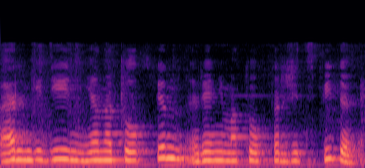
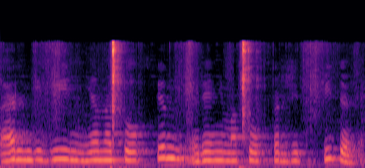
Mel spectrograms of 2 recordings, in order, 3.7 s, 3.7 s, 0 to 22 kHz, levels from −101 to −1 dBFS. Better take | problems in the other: first | background sound (Rattle (instrument)); as loud as the speech

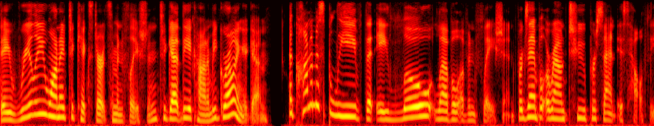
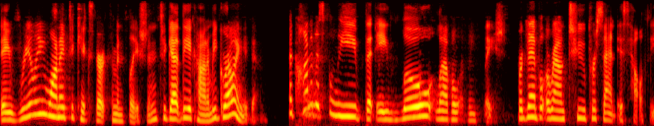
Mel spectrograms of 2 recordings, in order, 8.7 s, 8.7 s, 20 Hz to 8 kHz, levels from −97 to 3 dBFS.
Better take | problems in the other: first | noise reduction (neural mask model DeepFilterNet 3)

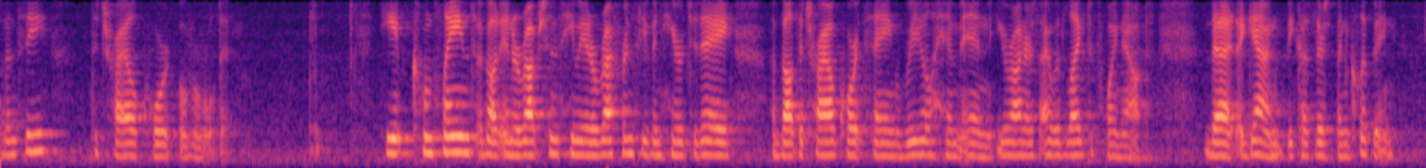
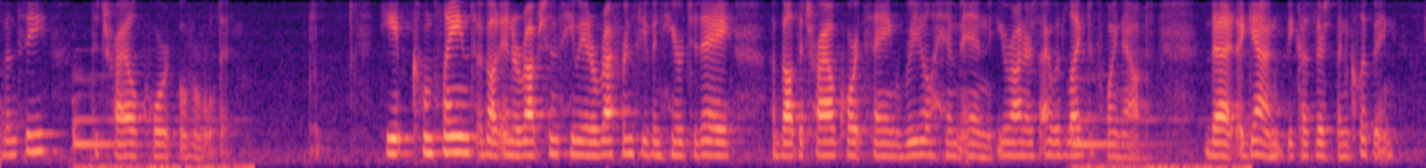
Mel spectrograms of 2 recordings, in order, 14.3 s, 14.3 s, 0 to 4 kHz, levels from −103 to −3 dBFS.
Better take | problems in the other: first | background sound (Gong); 8 dB below the speech

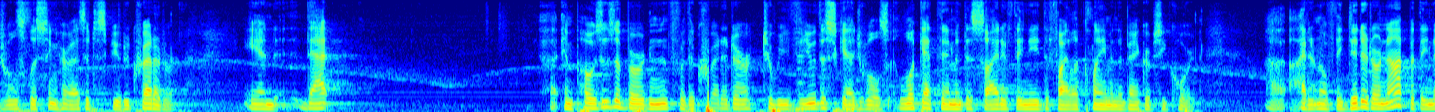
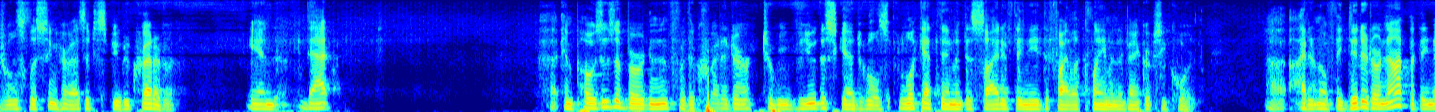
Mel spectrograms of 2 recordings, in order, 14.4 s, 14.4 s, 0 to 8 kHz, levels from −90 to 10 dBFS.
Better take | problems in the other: first | noise reduction (neural mask model Resemble Enhance denoiser)

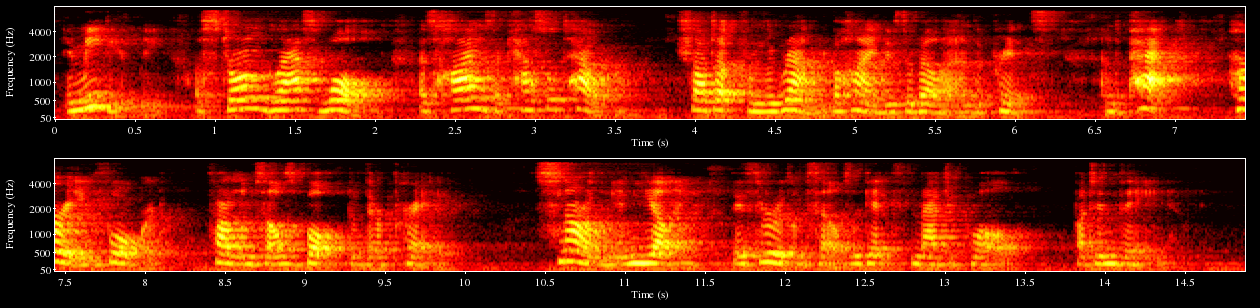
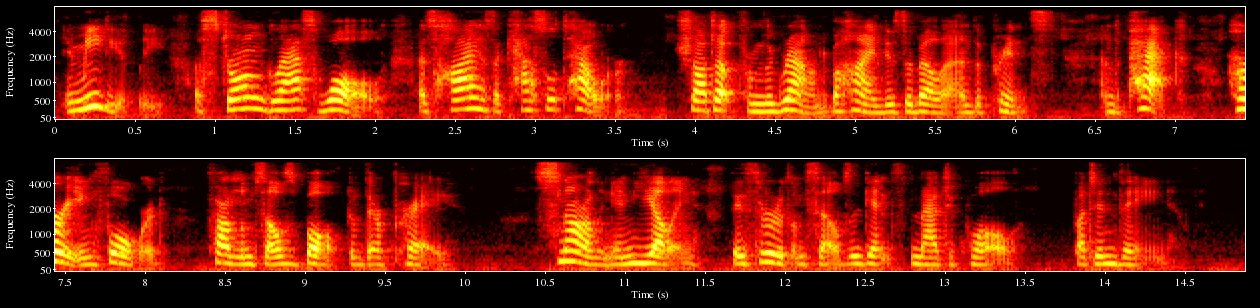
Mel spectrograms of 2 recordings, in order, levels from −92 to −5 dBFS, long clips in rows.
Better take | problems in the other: second | room echo; dies away in 1.5 s

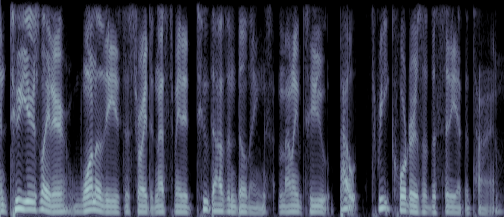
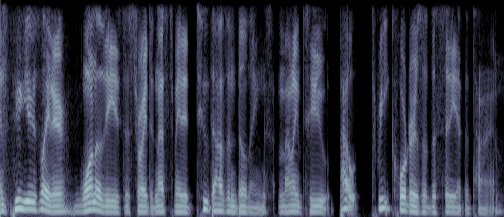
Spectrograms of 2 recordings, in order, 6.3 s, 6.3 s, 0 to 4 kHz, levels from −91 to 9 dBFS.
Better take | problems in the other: first | noise reduction (neural mask model DeepFilterNet 3)

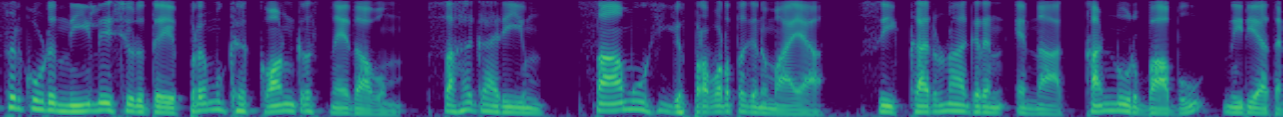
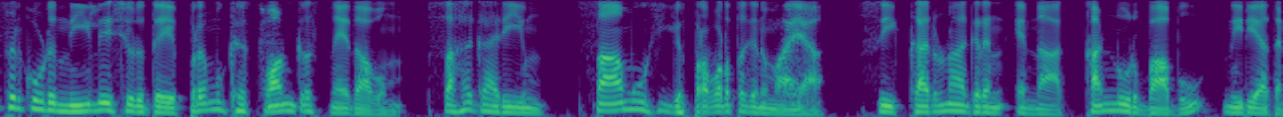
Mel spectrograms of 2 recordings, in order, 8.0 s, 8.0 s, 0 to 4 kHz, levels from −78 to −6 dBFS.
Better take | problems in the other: first | noise reduction (neural mask model Resemble Enhance denoiser)

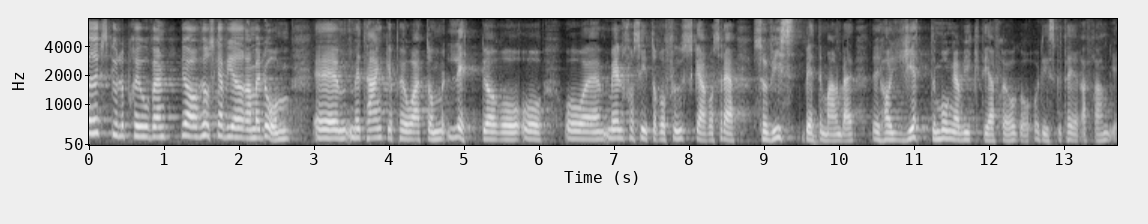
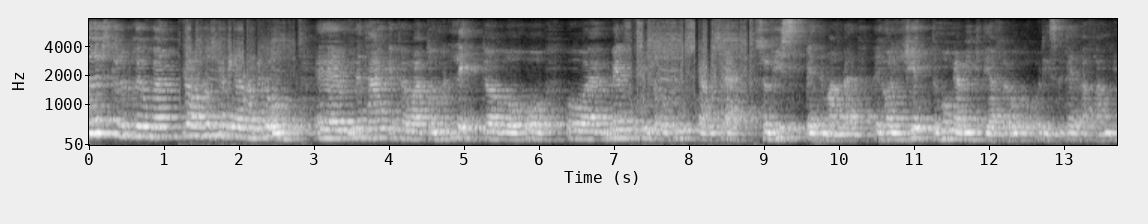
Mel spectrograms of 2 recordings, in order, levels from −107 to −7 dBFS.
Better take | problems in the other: first | noise reduction (neural separator model SepFormer DNS4)

